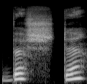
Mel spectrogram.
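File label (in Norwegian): "børste", Norwegian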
